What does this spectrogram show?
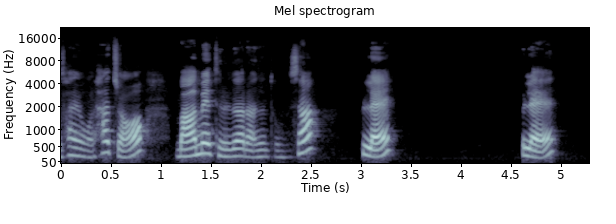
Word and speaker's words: plaire: 마음에 들다라는 동사 plaire, plaire. 자, 마지막 때 발음 안 됩니다.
